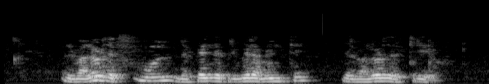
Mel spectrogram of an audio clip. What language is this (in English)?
Spanish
